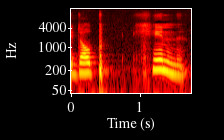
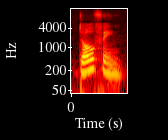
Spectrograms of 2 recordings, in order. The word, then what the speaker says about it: dolphin: H together yeah and these two together sound like an F yes like an F dough thing do we don't say dope Hin no yeah we say dolphin phone photo and the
